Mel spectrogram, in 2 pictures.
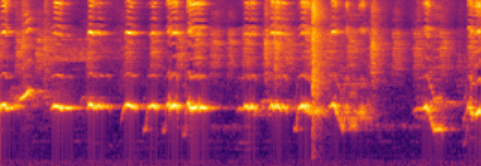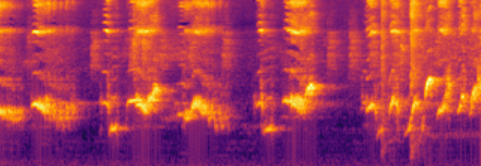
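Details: White-rumped shama from Indonesia, a lively performing bird, singing a varied song: a run of steady whistled notes near one pitch, then rapid warbled and slurred phrases with sharp clicks, in bursts separated by brief pauses.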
